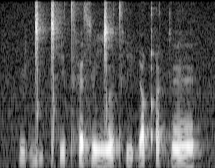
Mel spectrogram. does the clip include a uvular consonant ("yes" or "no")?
yes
